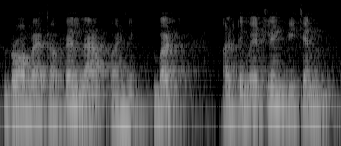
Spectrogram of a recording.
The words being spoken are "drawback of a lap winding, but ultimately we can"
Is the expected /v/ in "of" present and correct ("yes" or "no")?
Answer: no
